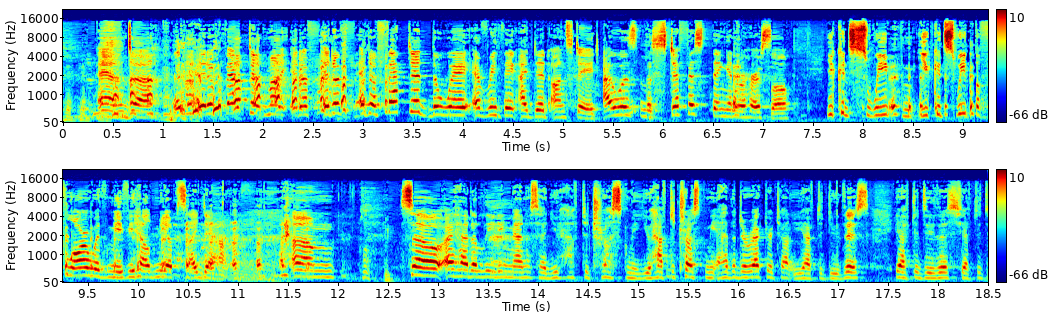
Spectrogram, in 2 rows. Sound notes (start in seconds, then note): 0.0 laughter; 11.9 laughter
